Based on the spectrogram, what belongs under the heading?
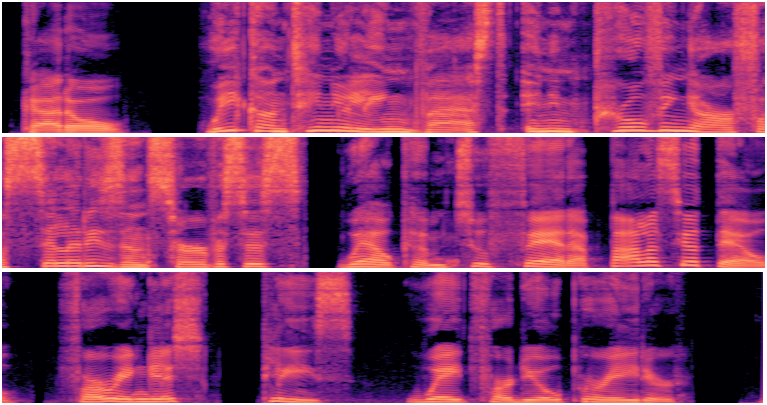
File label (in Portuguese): Brasileiro ingles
